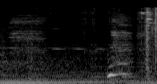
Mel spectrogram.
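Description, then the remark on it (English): A short metallic jingle of car keys near the end, with a small clink just before it, over a steady low rumble like a car's interior, as the keys are picked up from the floor to be put in the ignition. “Now you get down there on the floor and you get my fucking car keys and you put them in the ignition.”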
